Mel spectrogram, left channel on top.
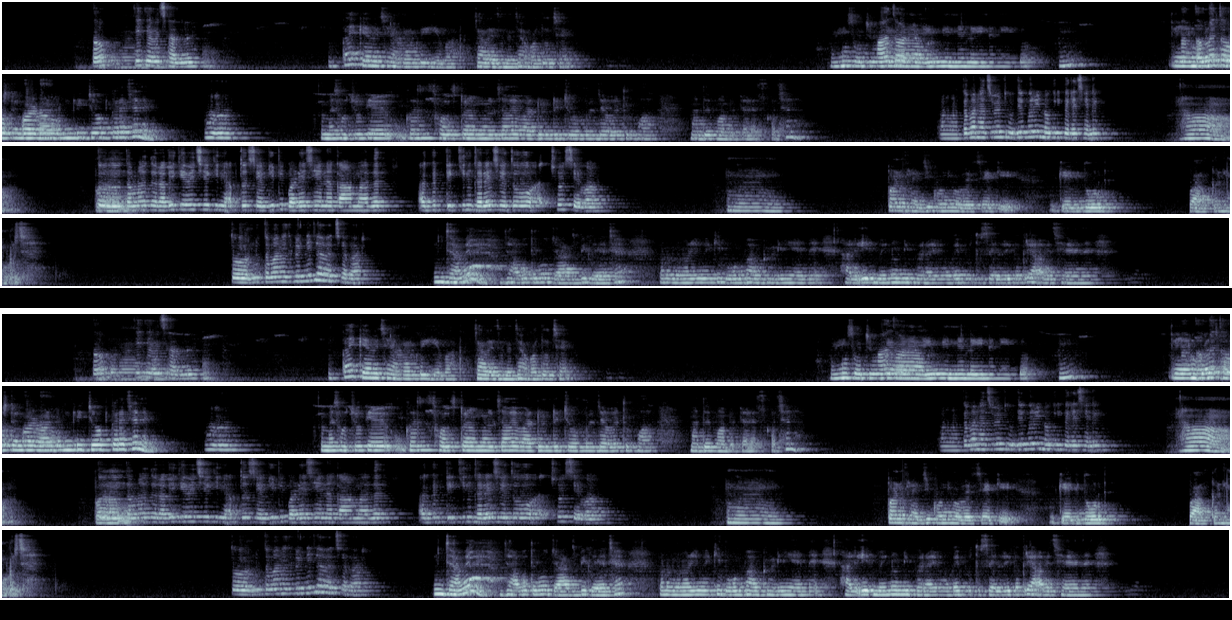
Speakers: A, on the right; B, on the left.
A: એ
B: તો કે કેવા
A: ના
B: છે હાજબેન્ડ
A: એલો. કઈ કેવા છે એનાર કઈ એવા જાવજ ને જવા દો છે. હમું સોચ્યું
B: મારે
A: કેવા
B: તો હા
A: હું એને લે એને ન તો હમ. એ
B: તમે
A: ગર્લ્સ
B: તો
A: હોસ્ટેલ
B: પડો
A: વાર્ડન ભી જોબ કરે છે ને.
B: હમ.
A: મે સોચ્યું કે ગર્લ્સ હોસ્ટેલ માં જાવે વોડન રી જોબ તો. મધુમાં બેસ છે.
B: હ તમાર હસબન્ડ તો ઉદ્યોગોરી નોકરી કરે છે ને.
A: હા. પણ
B: તો તમારે તો રવી કેવા છે કે તો સેલરી બડે છે એના કામ. અગર પિકિંગ કરે છે તો અછો સેવા
A: હમ પણ સજી કોની હોવે છે કે કે દોડ. <inaudible>
B: તો તમારા હસબેન્ડ ની જ આવે છે વા
A: જાવ ને જાવ તો બ જજ ભી ગયા છે પણ મ રહ. દોડ ભાગ ઘણી એ ને. હાલ એક મહિનો નહીં ભરાયો કંઈ બધી સેલરી કઈ થીઆવે છે એને <inaudible>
